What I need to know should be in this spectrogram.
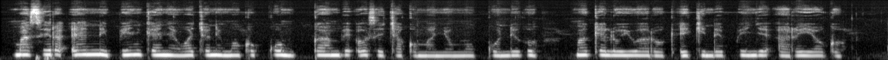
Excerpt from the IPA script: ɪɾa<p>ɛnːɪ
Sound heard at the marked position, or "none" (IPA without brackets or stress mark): ʔ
